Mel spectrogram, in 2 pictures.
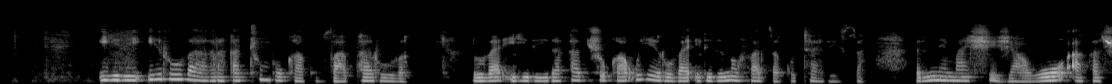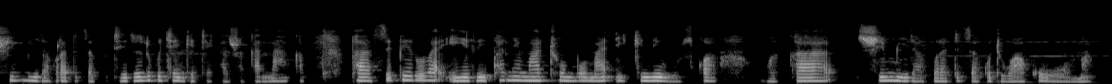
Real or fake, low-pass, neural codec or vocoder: real; 7.2 kHz; none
